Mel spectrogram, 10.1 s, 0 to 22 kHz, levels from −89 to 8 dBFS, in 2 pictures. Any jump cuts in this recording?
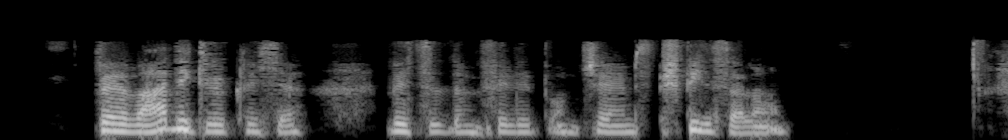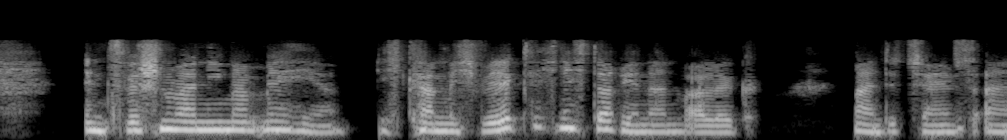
yes; 3 cuts; at 3.3 s, 6.9 s, 8.5 s

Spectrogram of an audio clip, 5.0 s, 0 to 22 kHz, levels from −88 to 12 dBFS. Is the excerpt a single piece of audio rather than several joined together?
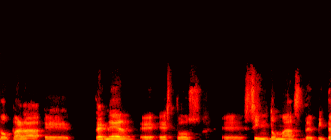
yes; 0 cuts

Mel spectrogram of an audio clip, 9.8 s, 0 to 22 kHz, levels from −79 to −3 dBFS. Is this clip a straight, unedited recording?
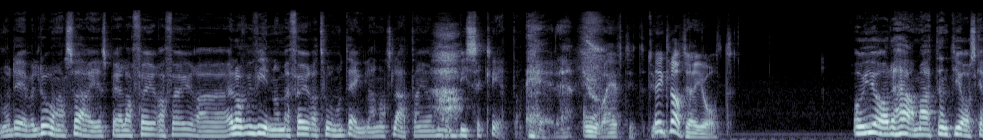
no; 1 cut; at 6.5 s

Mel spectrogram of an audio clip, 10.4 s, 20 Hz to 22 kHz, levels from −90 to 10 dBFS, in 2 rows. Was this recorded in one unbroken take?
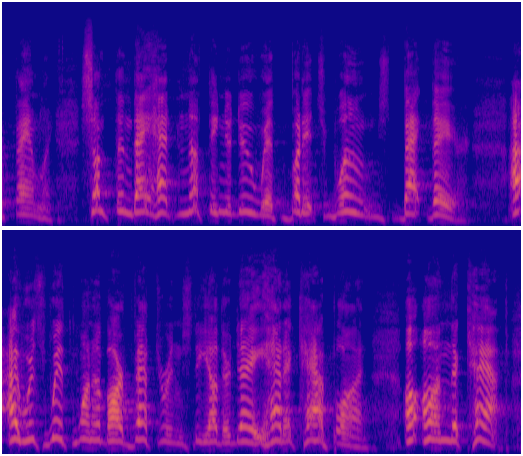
yes; 0 cuts

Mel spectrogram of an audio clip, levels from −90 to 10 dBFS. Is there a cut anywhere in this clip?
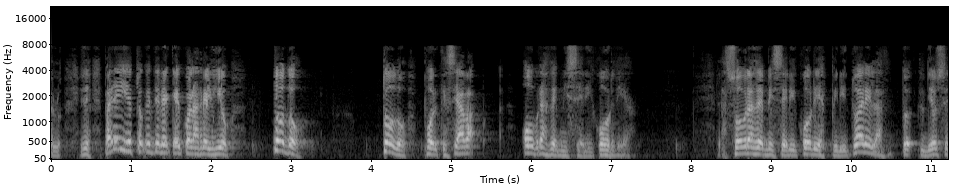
no; 0 cuts

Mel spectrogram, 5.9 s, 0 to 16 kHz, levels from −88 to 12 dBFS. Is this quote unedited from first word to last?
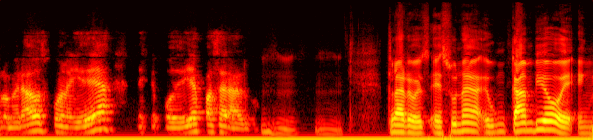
no; 1 cut; at 4.3 s

